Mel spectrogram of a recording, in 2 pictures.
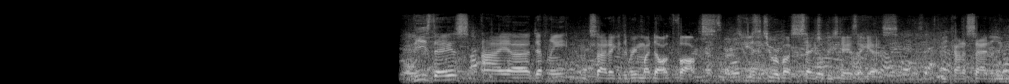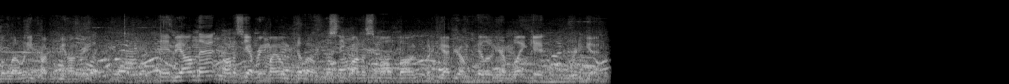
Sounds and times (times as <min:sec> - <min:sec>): Speech: 0:04.1 - 0:16.2.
